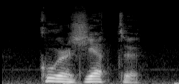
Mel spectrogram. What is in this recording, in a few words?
"courgette", Dutch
